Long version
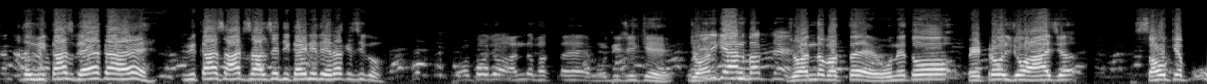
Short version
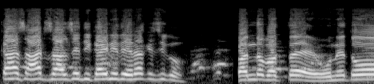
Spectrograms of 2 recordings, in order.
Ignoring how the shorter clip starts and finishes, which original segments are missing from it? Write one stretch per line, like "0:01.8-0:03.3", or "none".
0:04.4-0:08.0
